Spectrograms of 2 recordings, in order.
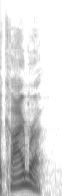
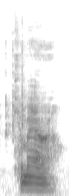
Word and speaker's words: Chimera: Oh, the Chimera. – Chimera. Yeah, they started off looking really good. Yeah, don't shake your head. You said you pronounced it wrong. I had to correct you.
